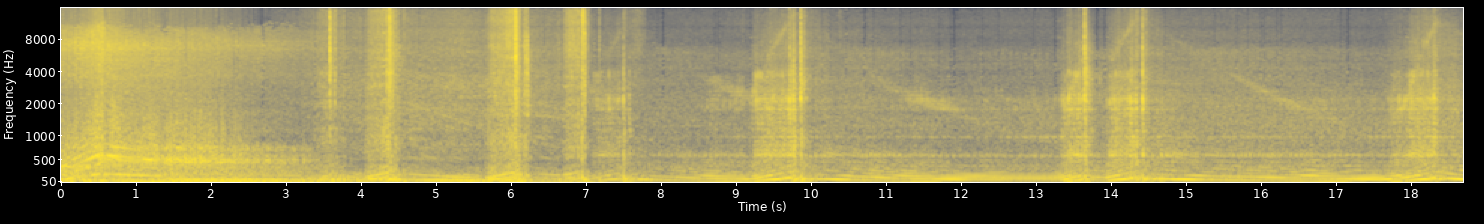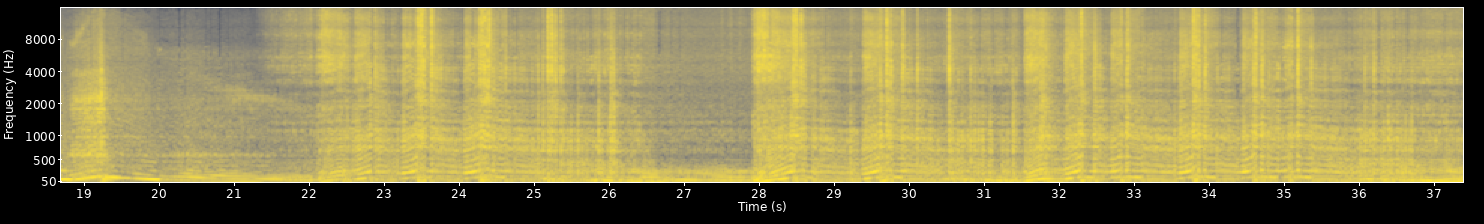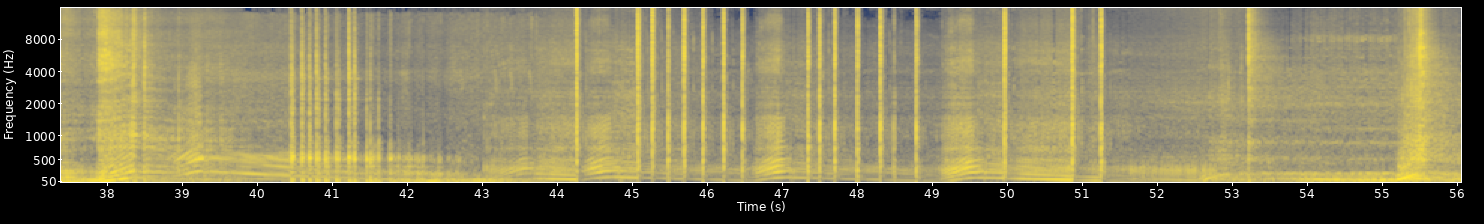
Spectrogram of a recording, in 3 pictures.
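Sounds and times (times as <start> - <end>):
car engine revving: 0.0 - 56.0
exhaust pops and bangs: 6.0 - 7.7, 9.7 - 10.1, 40.4 - 43.2, 45.0 - 46.6, 47.3 - 49.0, 50.8 - 51.5.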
